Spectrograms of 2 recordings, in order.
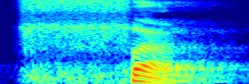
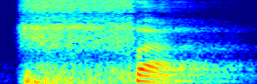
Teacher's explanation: dari bibir bawah bergabung dengan ujung gigi seri atas. Tempelkan ujung gigi sini ke bibir bawah. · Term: huruf fa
